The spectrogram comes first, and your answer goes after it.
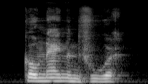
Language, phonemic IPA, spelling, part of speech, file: Dutch, /koːˈnɛi̯.nə(n)ˌvur/, konijnenvoer, noun, Nl-konijnenvoer.ogg
- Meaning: 1. rabbit fodder 2. rabbit food (salads or other typically raw vegetable foods)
